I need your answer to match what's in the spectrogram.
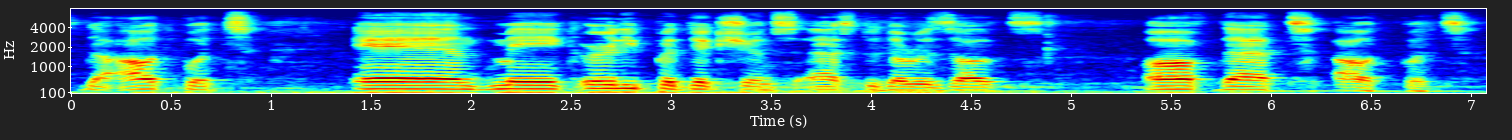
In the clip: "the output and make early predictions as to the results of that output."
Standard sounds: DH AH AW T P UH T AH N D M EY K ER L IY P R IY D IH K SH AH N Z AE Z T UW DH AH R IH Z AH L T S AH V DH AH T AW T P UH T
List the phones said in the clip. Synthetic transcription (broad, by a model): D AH AW T P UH T AH N D M EY K ER L IY P R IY D IH K SH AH N S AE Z T UW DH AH R IH Z AH L T S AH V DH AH T AW T P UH T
